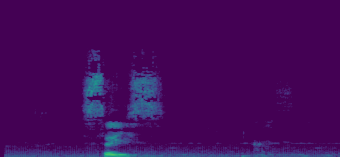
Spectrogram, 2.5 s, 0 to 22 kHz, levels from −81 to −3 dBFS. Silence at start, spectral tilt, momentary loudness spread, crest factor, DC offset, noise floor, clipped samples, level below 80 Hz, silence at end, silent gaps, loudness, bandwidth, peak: 0.6 s; -3.5 dB/octave; 26 LU; 20 dB; under 0.1%; -60 dBFS; under 0.1%; -70 dBFS; 0.05 s; none; -36 LUFS; 15.5 kHz; -20 dBFS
